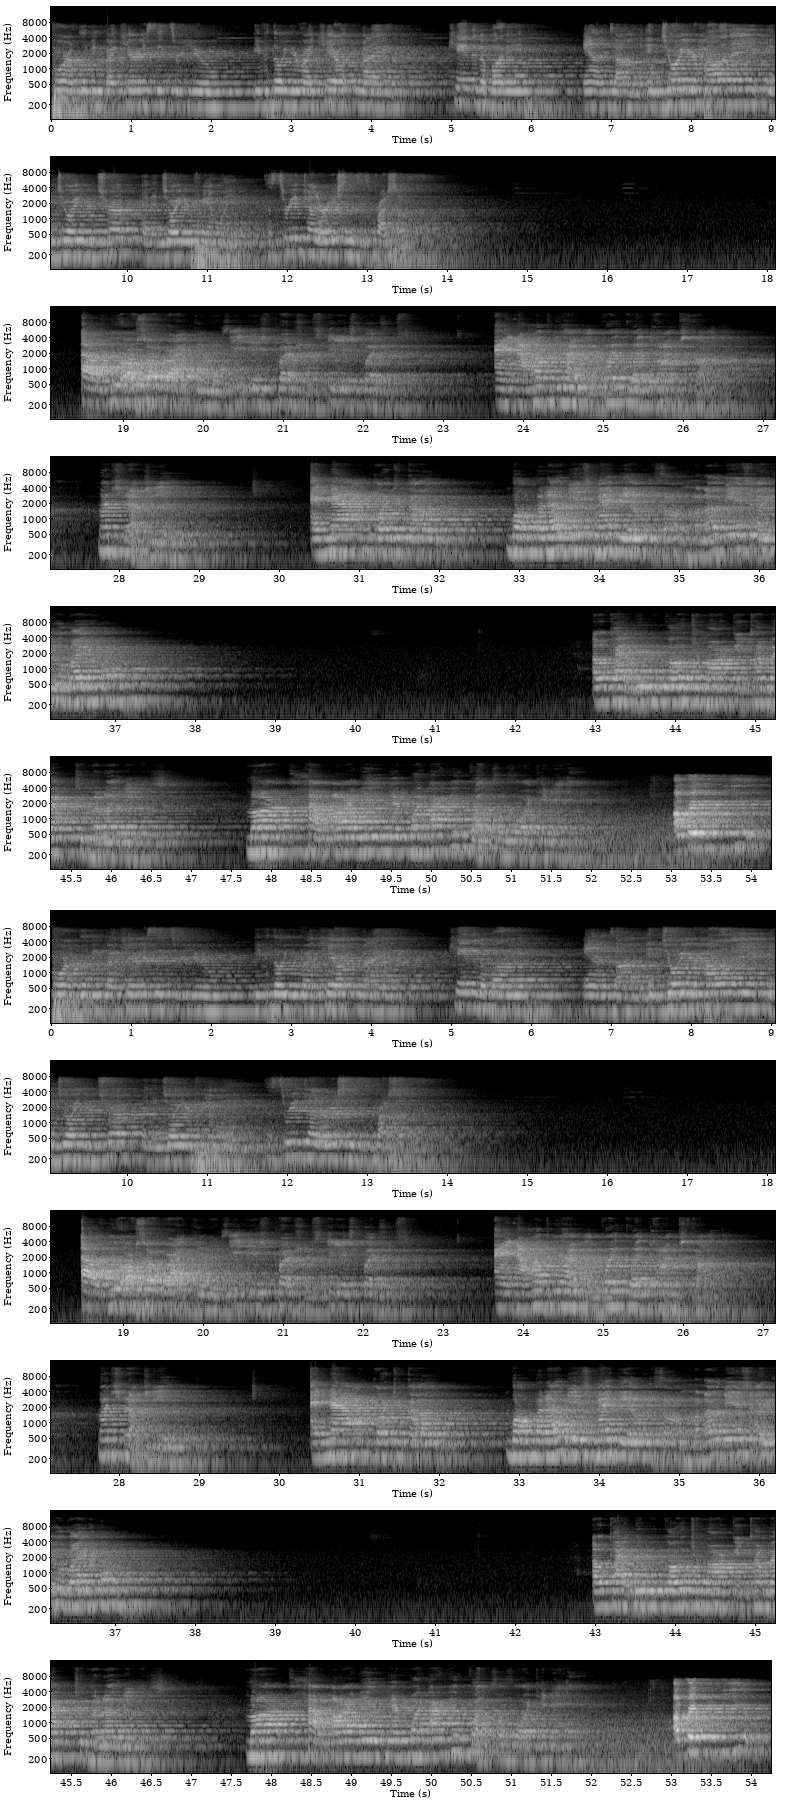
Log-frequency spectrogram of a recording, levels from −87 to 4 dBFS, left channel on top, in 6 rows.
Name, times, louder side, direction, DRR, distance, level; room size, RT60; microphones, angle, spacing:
voice 1, 0.0-2.1 2.5-4.3 5.0-6.0 6.6-11.4 11.7-13.8, left 1 dB, 75° left, -1 dB, 1.1 m, -31 dB
voice 2, 18.5-22.5 23.6-26.4 27.7-28.7 30.4-32.0 32.8-37.1 43.0-46.7 47.7-51.9, equal, 25° right, -8 dB, 1.9 m, -26 dB
voice 3, 51.6-54.0, right 1 dB, 85° right, 0 dB, 1.0 m, -23 dB
13.0 x 7.7 x 2.3 m, 2.8 s
head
